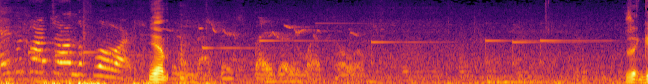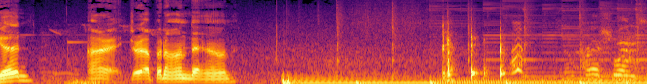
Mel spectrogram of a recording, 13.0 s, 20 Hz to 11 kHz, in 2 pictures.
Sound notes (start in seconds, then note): 2.8 birds chirping; 10.8 apricots thudding onto the ground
